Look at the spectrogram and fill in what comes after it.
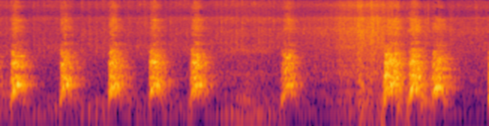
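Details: Weimaraner named Holder barks steadily at a Roomba robot vacuum, single loud barks roughly every half second, then a brief lull with vacuum hum before a fast closing flurry.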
